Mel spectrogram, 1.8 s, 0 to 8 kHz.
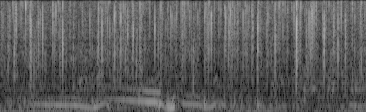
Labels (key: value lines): label: biophony, cascading saw
recorder: SoundTrap 600 or HydroMoth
